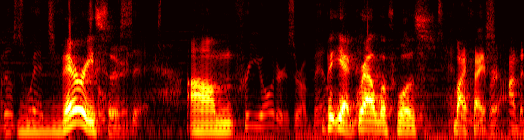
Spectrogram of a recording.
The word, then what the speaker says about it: Growlithe: of their Endeavor they grow alive sense we Growlithe okay you can tell I'm not a Pokemon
